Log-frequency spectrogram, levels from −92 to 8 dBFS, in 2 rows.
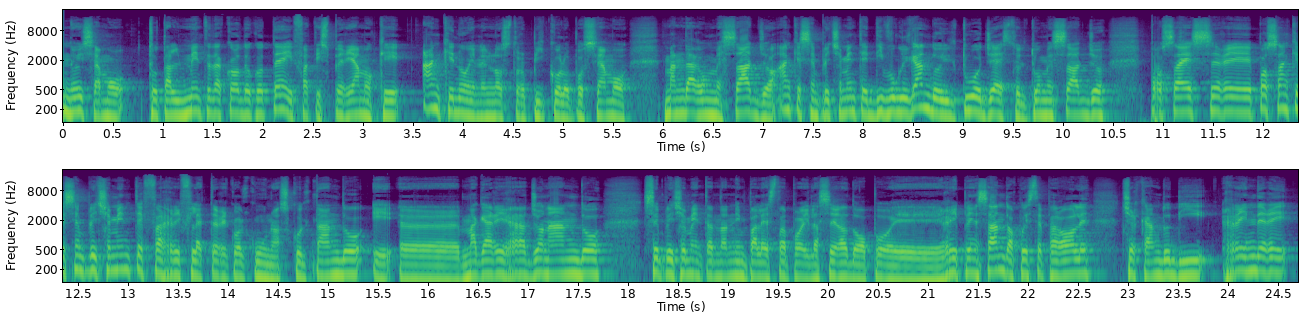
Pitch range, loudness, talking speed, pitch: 140-170 Hz, -16 LUFS, 135 wpm, 155 Hz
